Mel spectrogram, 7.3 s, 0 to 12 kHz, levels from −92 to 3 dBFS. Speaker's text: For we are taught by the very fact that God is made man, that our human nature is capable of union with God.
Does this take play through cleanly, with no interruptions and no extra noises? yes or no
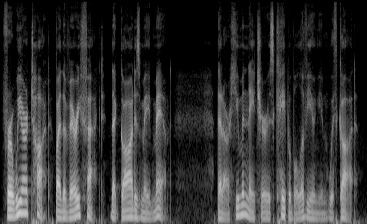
yes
